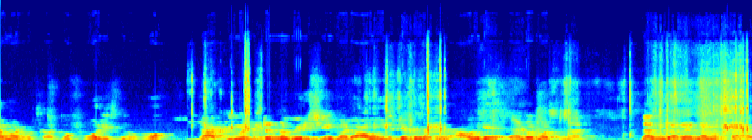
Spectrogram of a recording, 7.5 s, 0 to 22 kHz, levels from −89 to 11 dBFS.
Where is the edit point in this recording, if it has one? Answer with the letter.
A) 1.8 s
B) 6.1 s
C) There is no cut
A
